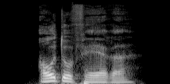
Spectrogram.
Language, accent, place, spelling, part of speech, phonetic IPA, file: German, Germany, Berlin, Autofähre, noun, [ˈaʊ̯toˌfɛːʁə], De-Autofähre.ogg
- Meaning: car ferry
